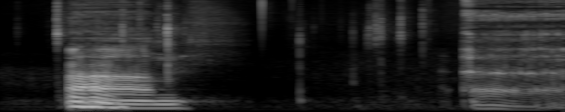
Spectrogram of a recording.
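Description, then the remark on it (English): A few light, irregular keyboard clicks of brief typing on a computer fall in a gap between stretches of a voice speaking, soft. “So I'm typing.”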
